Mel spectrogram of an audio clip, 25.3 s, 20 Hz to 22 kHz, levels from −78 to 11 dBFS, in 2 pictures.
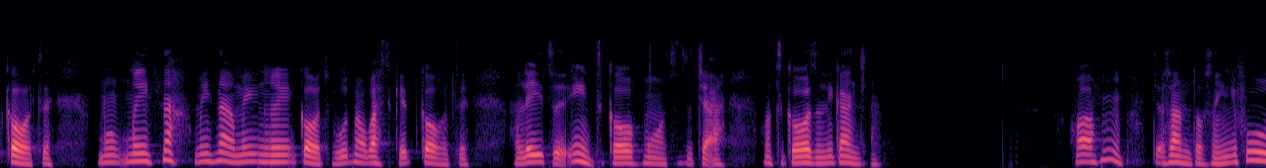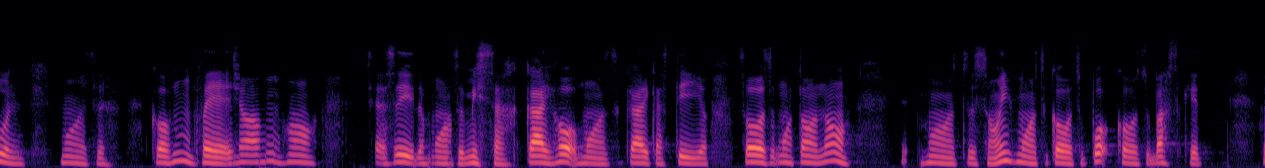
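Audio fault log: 2.53 s, 2.65 s, 3.28 s and 3.49 s: short concealed packet loss. Each gap lasts about 40 ms, except the last, which is 20 ms. Those slices of audio never arrived in time. The receiver filled each hole by extending the preceding sound, then blended back into the real signal. The result is a brief smear or wobble.
2.81 to 2.90 s: burst of packet loss. About 60 ms went missing in one run. The receiver covered it with roughly 64 ms of extended sound that fades as it goes, giving a held buzz or dying hiss. The audio then picks up further along, and the part in between is lost. It sits among the short gaps around it.
8.63 to 10.50 s, 14.96 to 15.41 s and 15.81 to 17.18 s: repeated packet loss (robotic sound). The first span has 13 gaps totalling 340 ms, the longest 64 ms. Patching covers about 17 percent of the span. The second has 5 gaps totalling 100 ms. The third has 16 gaps totalling 320 ms, ending just before "tsá misa". 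In both later spans about 23 percent is patched. The rapid patch after patch sounds choppy, with fragments missing.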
